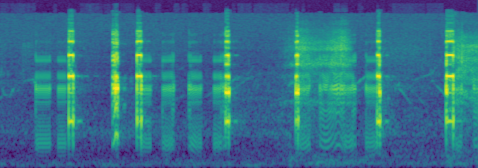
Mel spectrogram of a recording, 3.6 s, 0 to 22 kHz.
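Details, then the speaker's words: XP Deus II metal detector set up for heavy iron, swept over a large nail at silencer 5: short high chirps in uneven bursts still sound on the iron, so the silencer must be raised further. "Well, even with a silencer five, it's hitting it. So, let's just shut her down a little bit more."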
